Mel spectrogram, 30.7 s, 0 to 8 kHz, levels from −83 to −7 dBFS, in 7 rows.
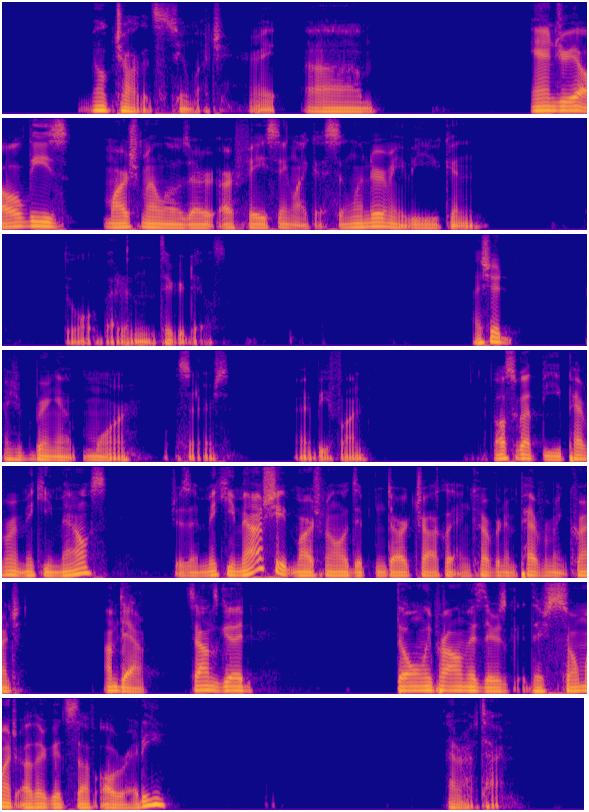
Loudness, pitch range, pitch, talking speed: -29 LUFS, 85-110 Hz, 95 Hz, 155 wpm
